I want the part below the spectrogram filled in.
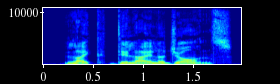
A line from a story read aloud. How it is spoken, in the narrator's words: Heinrich spat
